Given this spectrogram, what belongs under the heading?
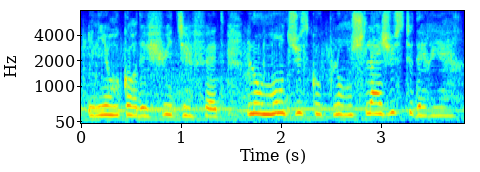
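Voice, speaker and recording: Une comédienne de dessin animé en français qui joue une femme soucieuse et rassurante au sein d'une famille. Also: female voice, a little high, normal speed, natural voice. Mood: worried. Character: concerned, reassuring woman of a cartoon family. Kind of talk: French cartoon voice acting. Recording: music behind the voice.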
